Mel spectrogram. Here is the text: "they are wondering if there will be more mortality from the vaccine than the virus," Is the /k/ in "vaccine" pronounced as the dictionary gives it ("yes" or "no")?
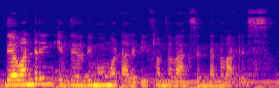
yes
